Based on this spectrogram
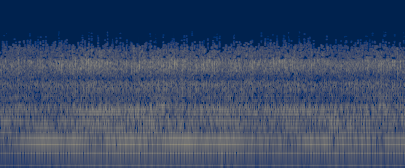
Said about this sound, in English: The miles rush by like seconds. New Mexico, Texas, the Rio Grande, and the slim silver shadow of the plane threads its way southward through the night.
